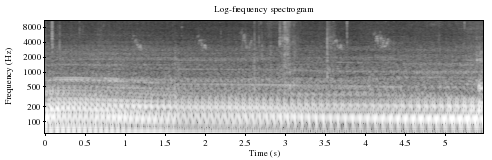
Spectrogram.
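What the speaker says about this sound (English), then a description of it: "let's start the engine" A car engine runs with a steady, loud rumble at close range, idling evenly right after starting, with a faint rattle on top.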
